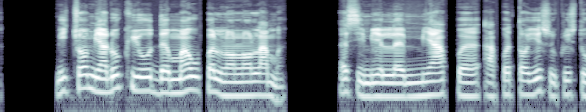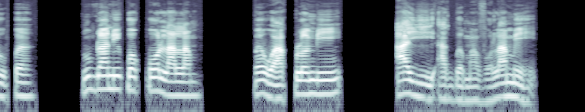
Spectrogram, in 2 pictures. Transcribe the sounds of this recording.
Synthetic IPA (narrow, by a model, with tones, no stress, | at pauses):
mĩ˨t͡ʃɔ˦mĩ˨a˨ɖo˦ku˦i˦wo˦d̪ɛ˦mã˦wu˦ɸɛ˦l̃ɔ̃˨lɔ̃˦la˦mɛ̃˨ | e˦si˨mĩ˨ɛ˨lɛ˨mĩ˦a˨ɸɛ˦a˨ɸɛ˦t̪ɔ˦je˦su˨kɾi˦st̪o˨ɸɛ˦ | nũ˦bla˦nũ˦ĩ˦k͡pɔ˦k͡pɔ˦la˦lã˦m | bɛ˦wo˨a˨k͡plɔ˦mĩ˦ | a˦ji˨a̰˨ɡ͡bɛ˨mã˨vɔ˨la˦mɛ̃˨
